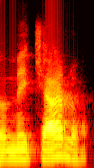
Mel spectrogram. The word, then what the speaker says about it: Makhalleh: effectivement j'utilise le pseudo de mais cale sur internet on prononce pas le hb je suis tc cybersécurité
